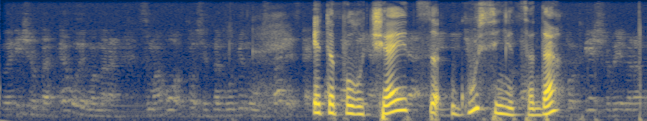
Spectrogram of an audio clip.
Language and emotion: Russian, neutral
